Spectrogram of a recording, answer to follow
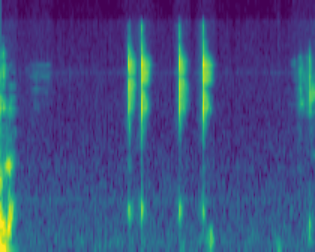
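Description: Four short computer mouse clicks close together a little before the middle, otherwise near silence.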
